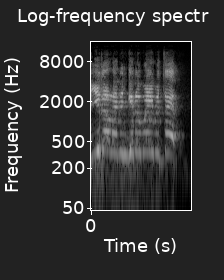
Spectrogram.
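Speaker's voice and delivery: high, fast taunt; goading kid. Retold or imitated. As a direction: needle the guard to act. Kid goads the guard.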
